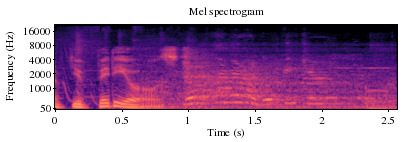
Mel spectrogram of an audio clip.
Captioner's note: korean Lady Speaking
